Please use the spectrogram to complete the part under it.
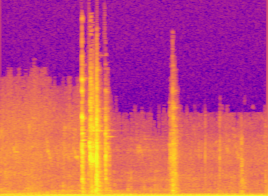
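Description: A wooden door clicks and creaks open.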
